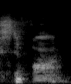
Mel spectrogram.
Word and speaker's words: Stephan: It's Stephen, but it's spelled funny. Stephan, like Stefan.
